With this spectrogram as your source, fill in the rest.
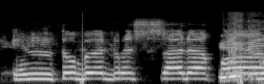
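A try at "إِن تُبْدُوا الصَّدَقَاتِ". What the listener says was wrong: Ini tetap ikhfa, harus tetap ikhfa, jangan dibuang, jangan dilepas.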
